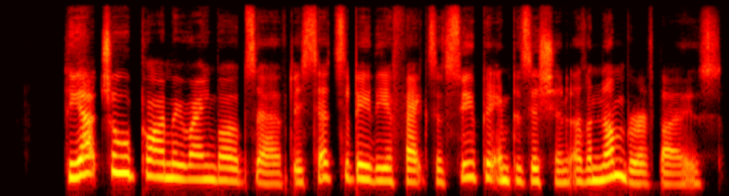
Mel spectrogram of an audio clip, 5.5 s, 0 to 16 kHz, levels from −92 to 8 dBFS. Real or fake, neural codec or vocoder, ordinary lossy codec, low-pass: fake; codec, 32 kHz, 1.9 kbps, SNAC; none; 14.4 kHz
